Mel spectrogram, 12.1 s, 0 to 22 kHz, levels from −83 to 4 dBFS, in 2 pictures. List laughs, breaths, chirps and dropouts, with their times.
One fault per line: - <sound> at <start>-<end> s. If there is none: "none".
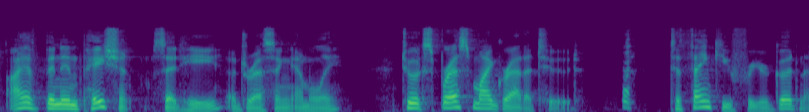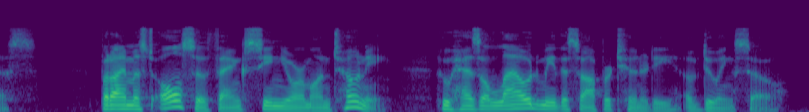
- laugh at 4.7-4.8 s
